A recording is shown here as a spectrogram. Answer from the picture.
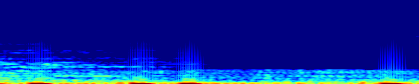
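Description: Deep, heartbeat-like pulse in the soundtrack: very low thumps in pairs, over a low hum. Fainter higher notes fade out about halfway through.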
